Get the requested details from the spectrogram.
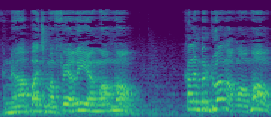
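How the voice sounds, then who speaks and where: A cold, mocking cartoon woman taunts the people who once insulted her, voiced by a cartoon actor. Her voice is mid-pitched and carries a roomy echo, with faint music under it. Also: normal speed, gravelly, natural voice. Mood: taunting. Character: once-humiliated woman now gloating over a family. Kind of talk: cartoon voice acting.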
